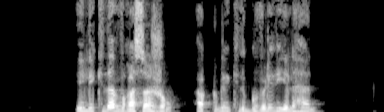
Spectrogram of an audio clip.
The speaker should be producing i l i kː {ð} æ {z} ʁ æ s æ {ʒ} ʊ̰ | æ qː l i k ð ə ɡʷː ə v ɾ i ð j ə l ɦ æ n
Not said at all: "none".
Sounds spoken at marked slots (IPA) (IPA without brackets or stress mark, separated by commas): ð, v, ʒ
